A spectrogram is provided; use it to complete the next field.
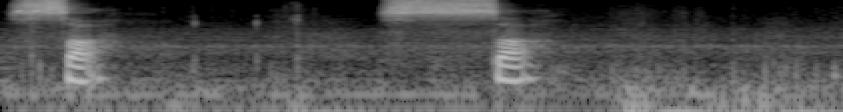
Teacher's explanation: it's basically sa, but you have to create more space in the back of your throat, and do a similar motion, similar to if you were trying to pretend to have a deeper voice. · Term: sod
